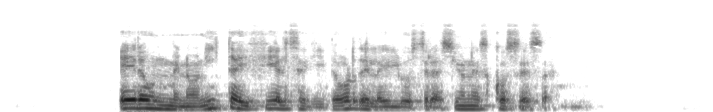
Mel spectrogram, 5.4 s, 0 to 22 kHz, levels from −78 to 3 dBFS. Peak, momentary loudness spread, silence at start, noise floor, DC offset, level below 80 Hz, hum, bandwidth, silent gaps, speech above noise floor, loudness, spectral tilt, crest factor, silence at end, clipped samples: -2 dBFS; 13 LU; 0.9 s; -87 dBFS; under 0.1%; -58 dBFS; none; 7.4 kHz; none; 69 dB; -19 LUFS; -7.5 dB/octave; 18 dB; 1.2 s; under 0.1%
